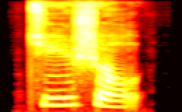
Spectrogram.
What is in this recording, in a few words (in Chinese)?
"举手", Chinese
